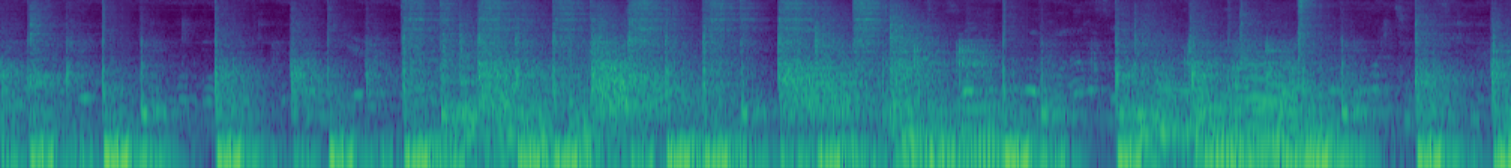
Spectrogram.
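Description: Live progressive-rock band playing loud: two drum kits hitting hard over deep bass lines from a Chapman Stick and a touch guitar, with brief drops in the drumming a few times.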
